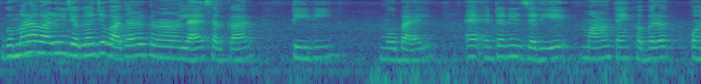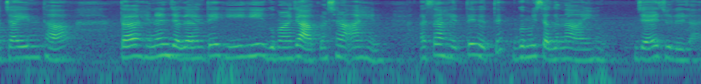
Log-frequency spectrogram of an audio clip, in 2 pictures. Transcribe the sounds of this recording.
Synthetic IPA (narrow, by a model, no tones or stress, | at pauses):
ɡʊmɾãʋaːɾijũd͡ʑɐɠəɦɪ̃ñ̆d͡ʑoʋaːd̪aːɾəɾkɐɾəɽ̃laːɪsɐɾkaːɾ | ʈiːʋi | moːbaːɪlɛ̃ːʔɪ̃ɳʈəɾneːʈzɐɾiemaːɳ̤ʊnɪ̆t̪aːɦĩkxɐbəɾpɐɦʊ̃t͡ɕaːinɪ̆t̪ʰa | t̪ɐɦɪnənɪ̆d͡ʑɐɠəɦʊ̃nt̪eɦiɦiɡʊmaɽ̃d͡ʑaːkɾə̃ʃəɽ̃aːɦɪnɪ̆ | ɐsãɦɪt̪eɦʊt̪ɪɡʱʊmisɐɡʱə̃nd̪aːɦiɦũ | d͡ʑɐɪd͡ʑʊlelaːɪ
